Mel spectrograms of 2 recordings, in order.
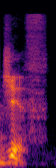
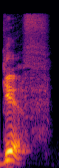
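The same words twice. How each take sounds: First: The word begins with a J sound. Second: The word begins with a hard G sound. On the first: The speaker calls it wrong. "It doesn't turn into a J all of a sudden" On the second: The speaker calls it right. "when you take the T off of gift, it's still GIF"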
